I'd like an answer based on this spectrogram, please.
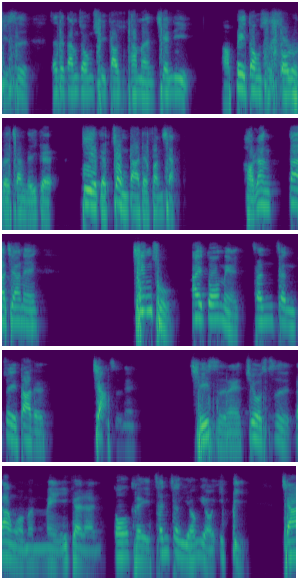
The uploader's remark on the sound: Check out our ninth Global Zoom Meeting Highlight.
